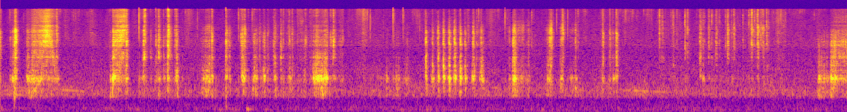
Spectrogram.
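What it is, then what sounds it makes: Scratch-art card being scratched. A wooden stylus scratches across a flat scratch-art card of black-coated paper, working over the fence area of the picture. Short, dry scratching bursts of uneven length come in quick irregular runs, bright and airy with a faint squeaky tone, no low end, and very little ring after each stroke.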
